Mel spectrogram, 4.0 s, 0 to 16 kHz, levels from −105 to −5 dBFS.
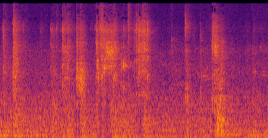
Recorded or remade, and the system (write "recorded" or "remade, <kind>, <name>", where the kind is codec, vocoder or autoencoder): remade, vocoder, BigVGAN v2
